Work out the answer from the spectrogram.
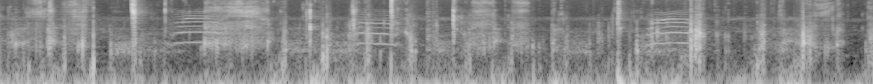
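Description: Close-miked wet chewing and lip-smacking as a mouthful of rice and curry eaten by hand is chewed, with many sharp mouth clicks. Three short high-pitched arching calls cut in about two, three and a half, and seven seconds in.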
